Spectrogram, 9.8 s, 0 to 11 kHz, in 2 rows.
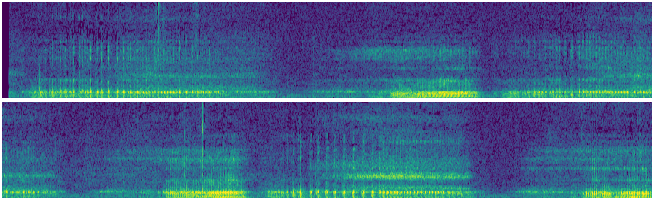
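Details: Loud, rough, rattling snores on both inhalation and exhalation, about 19 breaths a minute, from an adult man (dad) sleeping; heavy snoring.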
